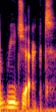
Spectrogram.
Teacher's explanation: Stress on RE, the quality control team marked the faulty item as a reject.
